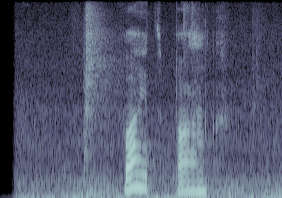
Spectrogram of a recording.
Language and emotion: Russian, sad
